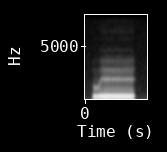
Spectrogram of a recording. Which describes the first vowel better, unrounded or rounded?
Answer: unrounded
